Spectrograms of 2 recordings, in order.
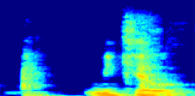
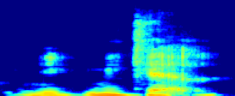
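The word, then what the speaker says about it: Michel: I don't even know if I'm saying his name right, but bear with me. Anyway, it's spelled M-I-C-H-E-L, so there you go. Mikel. We'll call him Mikel.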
